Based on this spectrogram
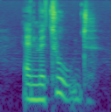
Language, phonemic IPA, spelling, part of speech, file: Swedish, /mɛˈtuːd/, metod, noun, Sv-metod.ogg
- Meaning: 1. a method (process by which a task is completed) 2. a method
